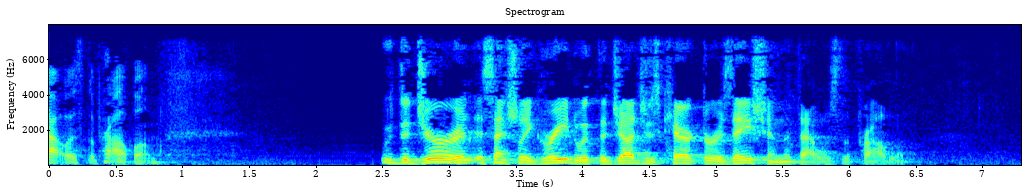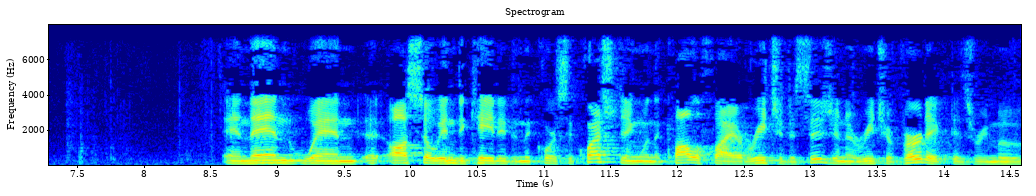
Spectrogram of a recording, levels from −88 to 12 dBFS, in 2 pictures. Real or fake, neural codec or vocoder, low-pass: real; none; 7.2 kHz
